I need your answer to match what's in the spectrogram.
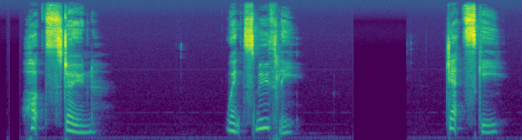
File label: Spanish; The most Common English Pronunciation Errors made by Spanish Speakers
